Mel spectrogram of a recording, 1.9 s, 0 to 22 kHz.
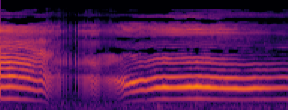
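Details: Newborn girl's clear, strong cry with brief catches for breath, shortly after vaginal birth at 38+ weeks after about half an hour of pushing.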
